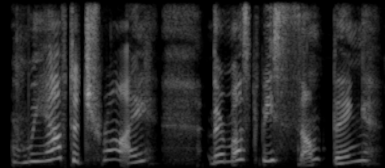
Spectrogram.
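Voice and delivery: high, urgent pleading; desperate plea. Acted. Vicky begs Red for any solution, desperate. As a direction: plead in rising panic.

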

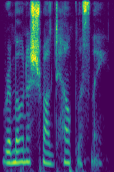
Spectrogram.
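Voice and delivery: ordinary delivery

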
